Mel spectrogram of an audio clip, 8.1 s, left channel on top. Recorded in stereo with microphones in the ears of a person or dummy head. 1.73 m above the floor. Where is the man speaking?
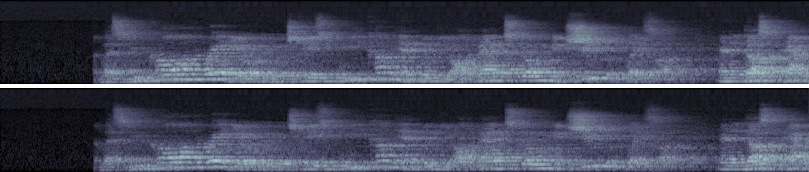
70° left (ahead or behind), 1.8 m.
